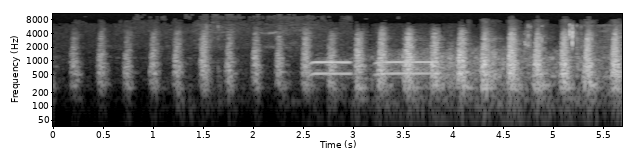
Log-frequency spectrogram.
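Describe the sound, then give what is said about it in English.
A steam locomotive whistle, Thomas the engine whistling rudely at Gordon, gives two short, steady toots over a quick, regular rhythm of puffing steam chuffs that continues throughout. “Thomas likes whistling rudely at him.”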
